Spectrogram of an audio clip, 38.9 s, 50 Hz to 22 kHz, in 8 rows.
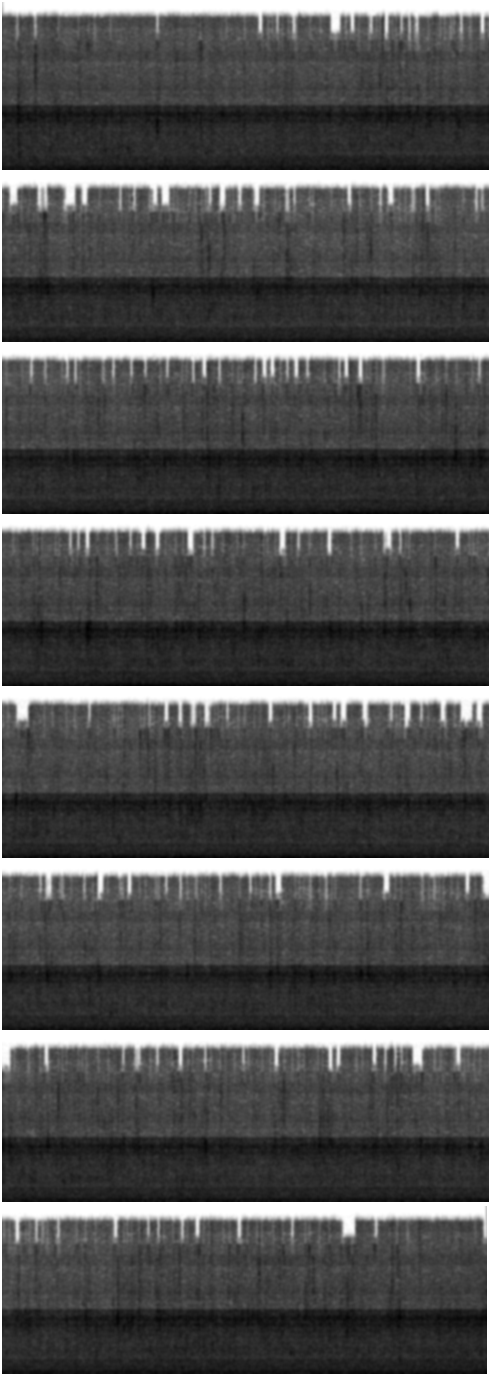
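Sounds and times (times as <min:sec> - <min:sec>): heavy rain falling: 0:31.4 - 0:38.9.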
